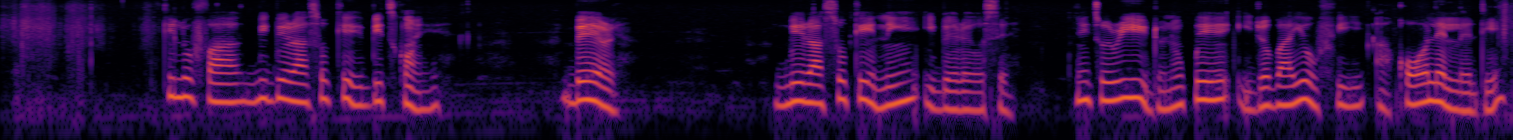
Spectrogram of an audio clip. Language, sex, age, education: Yoruba, female, 30-45, tertiary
